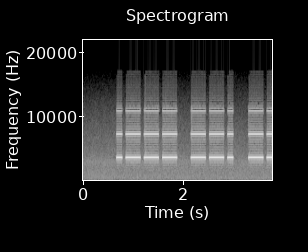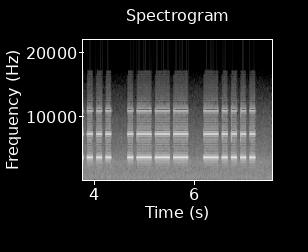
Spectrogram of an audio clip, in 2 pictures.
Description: Morse code, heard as a high beeper, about 13 wpm, 3650 Hz. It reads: JG6J6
